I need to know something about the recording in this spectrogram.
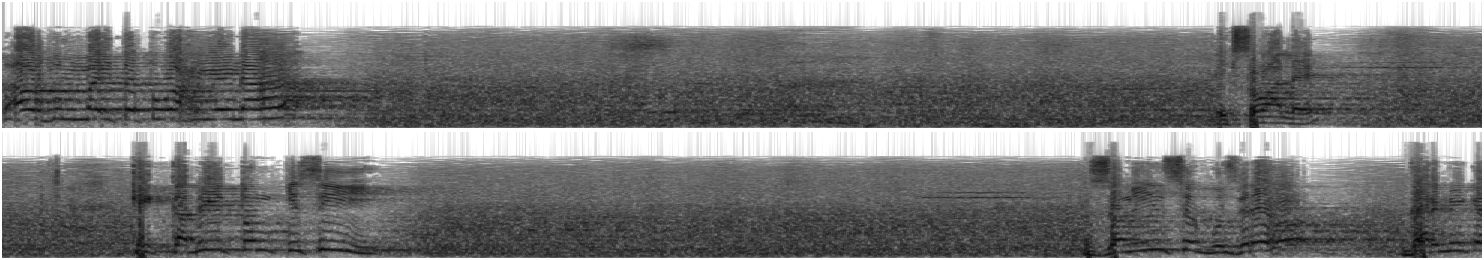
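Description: A man speaks forcefully into a microphone, heard through a loudspeaker.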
